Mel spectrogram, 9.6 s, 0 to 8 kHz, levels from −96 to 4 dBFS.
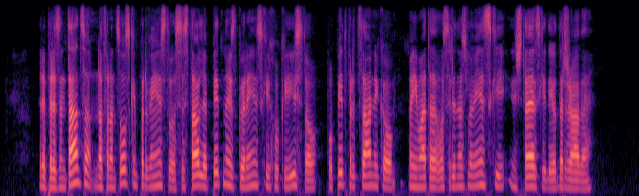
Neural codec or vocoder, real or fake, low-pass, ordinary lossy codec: none; real; 7.2 kHz; none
